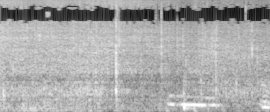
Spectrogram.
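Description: Meat for wachipa sizzles in a hot pan, a steady frying hiss with a few stirring scrapes and clinks, close and moderately loud, with no talk.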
